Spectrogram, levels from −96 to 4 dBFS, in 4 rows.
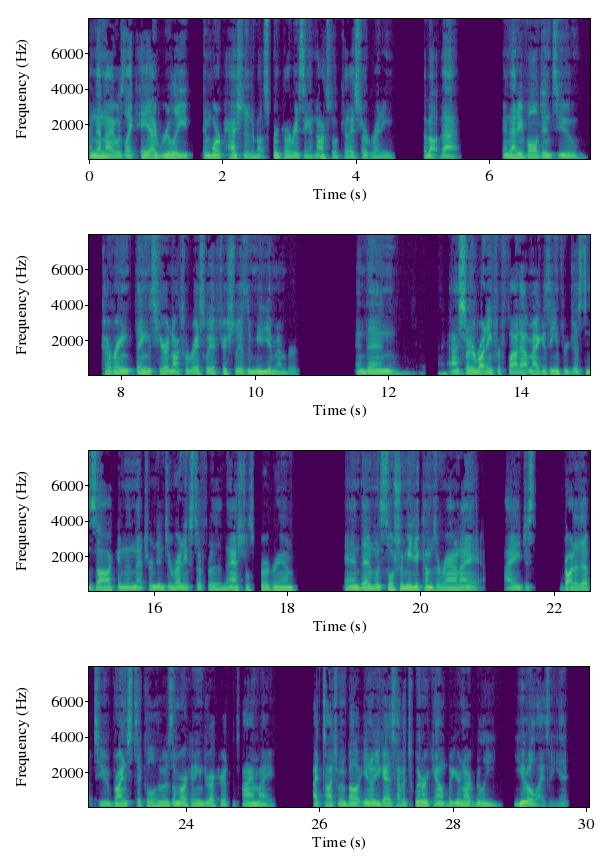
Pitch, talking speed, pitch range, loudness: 115 Hz, 210 wpm, 105-125 Hz, -25 LUFS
